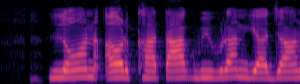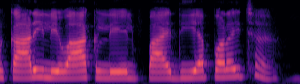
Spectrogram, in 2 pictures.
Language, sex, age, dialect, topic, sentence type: Maithili, female, 18-24, Angika, banking, question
